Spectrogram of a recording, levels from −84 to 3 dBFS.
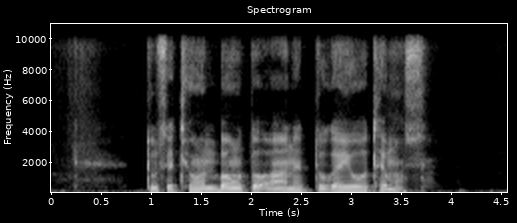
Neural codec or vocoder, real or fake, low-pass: autoencoder, 48 kHz, 128 numbers a frame, DAC-VAE, trained on Japanese speech; fake; 9.9 kHz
